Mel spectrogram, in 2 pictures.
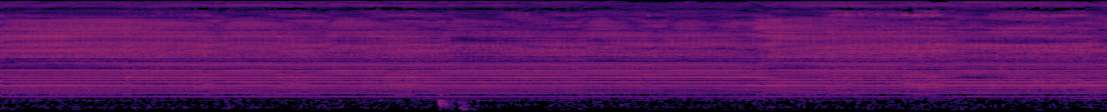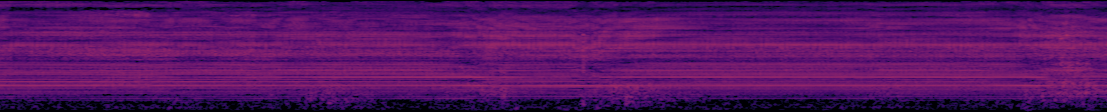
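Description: Electric hair clipper buzzing steadily while cutting curly hair in a high fade, a close, continuous motor whine holding constant for the whole stretch with only slight shifts as the blade moves over the head.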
